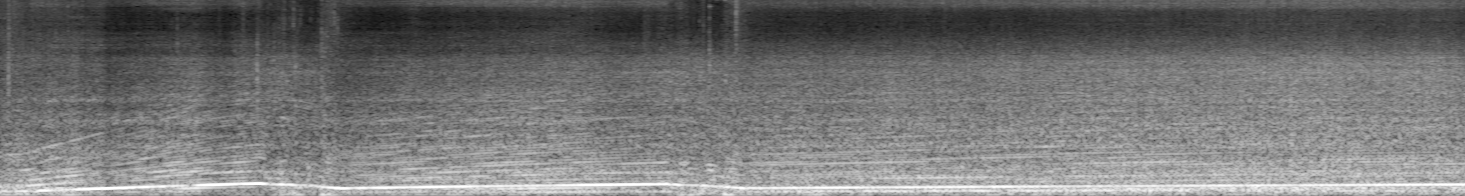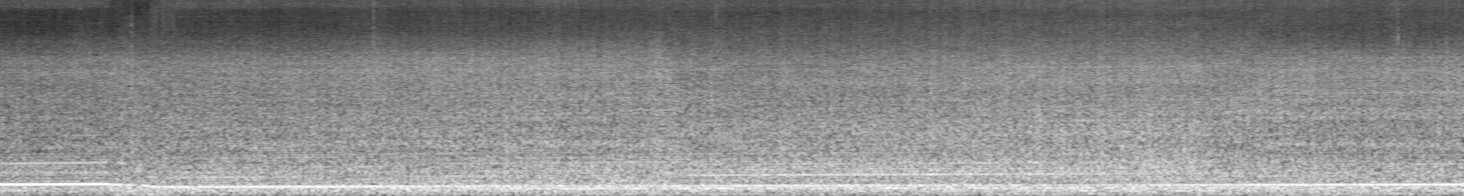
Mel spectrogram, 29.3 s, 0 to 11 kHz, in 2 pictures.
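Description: Nissan Primera P11's SR20DE two-litre four-cylinder engine, fitted with a GT header and no catalytic converter, accelerating hard at full throttle, heard from inside the cabin. The engine note rises to around 6,000 rpm and drops sharply at upshifts about two and a half, seven and sixteen seconds in. In the top gear it climbs only slowly at high speed.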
